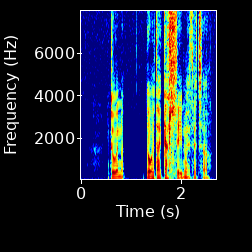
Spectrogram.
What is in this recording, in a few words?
"gallu", Welsh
